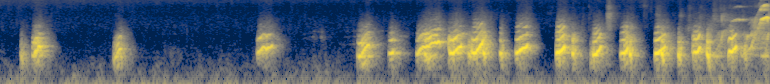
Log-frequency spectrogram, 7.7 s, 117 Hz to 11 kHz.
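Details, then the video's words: Guinea pigs squeaking, several of them: three isolated short squeaks spaced apart, a pause, then a dense burst of quick, chirpy squeaks repeated in close succession, ending with a higher shrill note. "Guinea Pigs Squeaking For 1 Hour"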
